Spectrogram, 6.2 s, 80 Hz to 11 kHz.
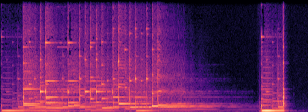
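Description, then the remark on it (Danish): A telephone rings with a melodic ringtone before a call from Radio 4 is answered: a quick run of bright chiming notes that ring on for several seconds, then after a short pause a louder burst starts again and cuts off. “Jeg ringer ind fra Radio 4's ulvetiplinje.”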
